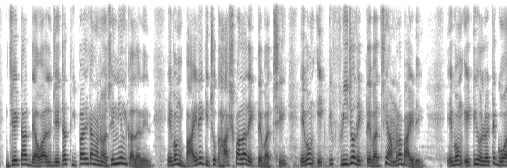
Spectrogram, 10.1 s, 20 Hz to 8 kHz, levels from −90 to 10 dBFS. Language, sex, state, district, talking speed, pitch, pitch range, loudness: Bengali, male, West Bengal, Jalpaiguri, 165 wpm, 185 Hz, 150-220 Hz, -15 LUFS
